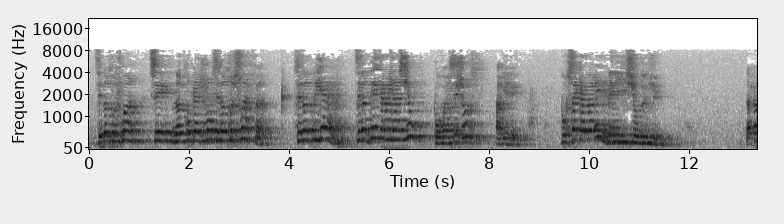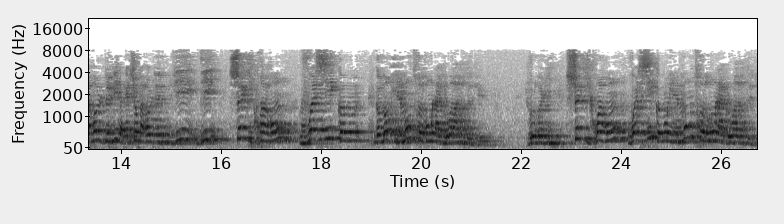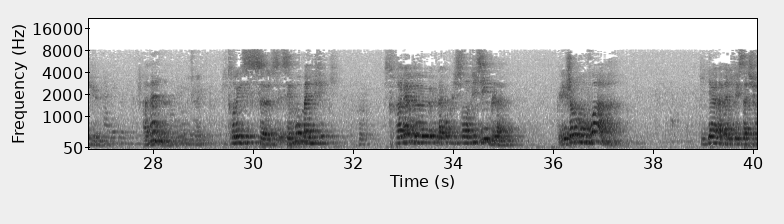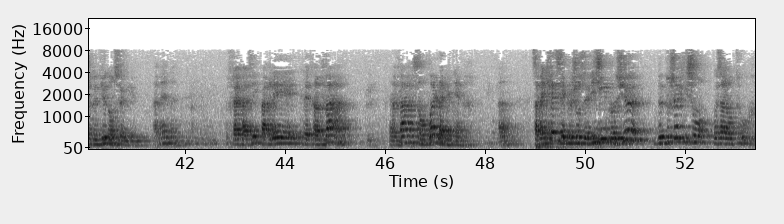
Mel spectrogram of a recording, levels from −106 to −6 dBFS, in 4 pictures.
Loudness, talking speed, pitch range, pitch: -20 LUFS, 135 wpm, 170-270 Hz, 200 Hz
